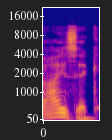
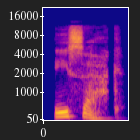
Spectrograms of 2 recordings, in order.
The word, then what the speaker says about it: ISAC: often call him Lord Isaac instead of his real name ISAC it occurred to him that this was a mispronunciation of his name and when the gods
